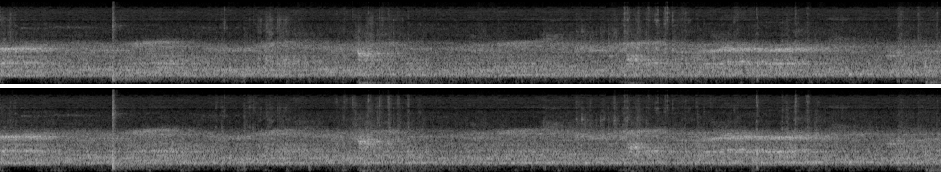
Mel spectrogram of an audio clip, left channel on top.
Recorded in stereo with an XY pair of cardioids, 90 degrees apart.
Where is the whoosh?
60° left, 3 m.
